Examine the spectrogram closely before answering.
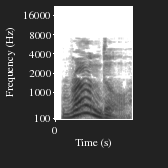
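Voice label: "rondel", English, British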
